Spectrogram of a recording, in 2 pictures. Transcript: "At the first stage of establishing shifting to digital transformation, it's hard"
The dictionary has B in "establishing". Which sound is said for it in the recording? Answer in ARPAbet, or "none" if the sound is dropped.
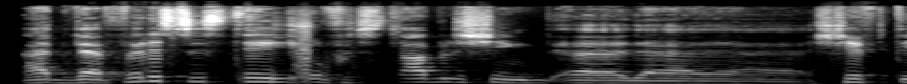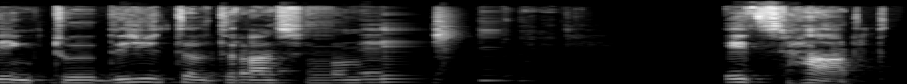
B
